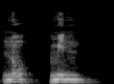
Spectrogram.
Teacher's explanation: ketika wakaf mimnya itu enggak dibaca panjang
